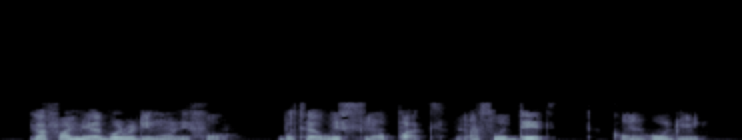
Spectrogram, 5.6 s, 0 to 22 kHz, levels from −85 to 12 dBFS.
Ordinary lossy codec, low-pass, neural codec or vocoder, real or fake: MP3, 24 kbps; 7.2 kHz; codec, 16 kHz, 1 kbps, FreqCodec, larger model; fake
